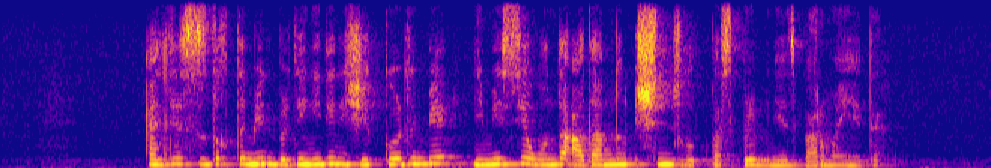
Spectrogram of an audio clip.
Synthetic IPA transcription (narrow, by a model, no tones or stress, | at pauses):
æld̪e̞sɪzd̪əq̚t̪əme̞nbɪɾd̪e̞ŋʲe̞d̪e̞nʒe̞kʲʰːɵɾd̪ɪmbe̞ne̞me̞se̞wo̞nd̪ɑʔɑd̪ɑmnəɴɪʃɪnʒəlˠət̪̚pɑsbɪɾmɪne̞zbɑɾmɑje̞d̪ɪ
